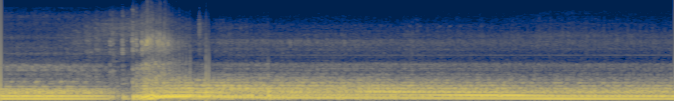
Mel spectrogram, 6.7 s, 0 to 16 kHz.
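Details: 1997 Mustang GT just fitted with SLP Loudmouth exhaust and BBK X-pipe, before the K&N cold air intake, started on a cold day: deep even V8 burble and a clean throttle blip back to steady idle; no check engine lights, sounds right.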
